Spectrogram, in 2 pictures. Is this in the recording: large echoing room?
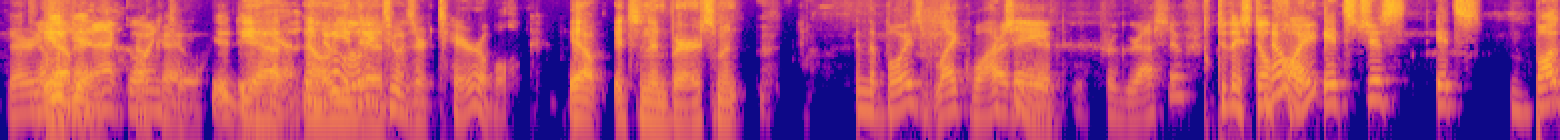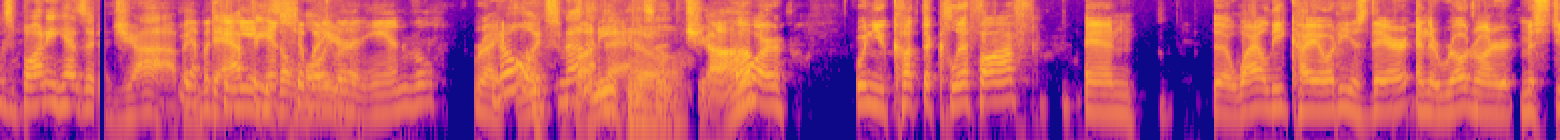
no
